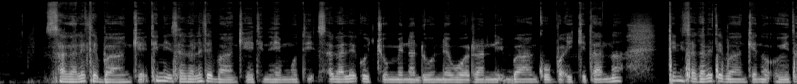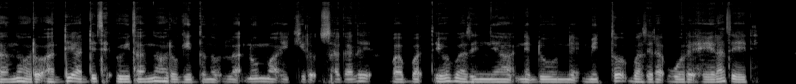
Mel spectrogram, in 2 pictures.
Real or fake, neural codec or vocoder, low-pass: real; none; 19.8 kHz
